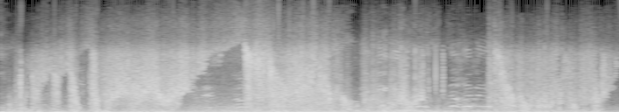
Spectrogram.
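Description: Heavy wind buffeting on the microphone of a camera riding a moving roller coaster, with sharp gusty thumps, and a few faint shouts from the riders about midway.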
